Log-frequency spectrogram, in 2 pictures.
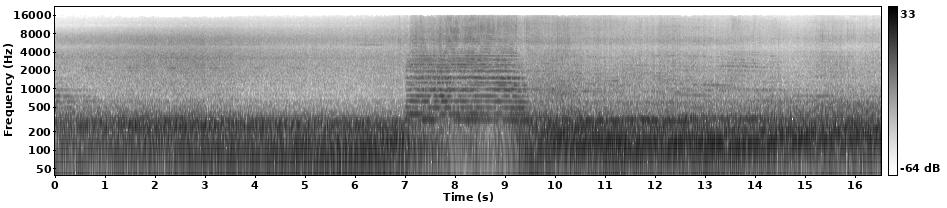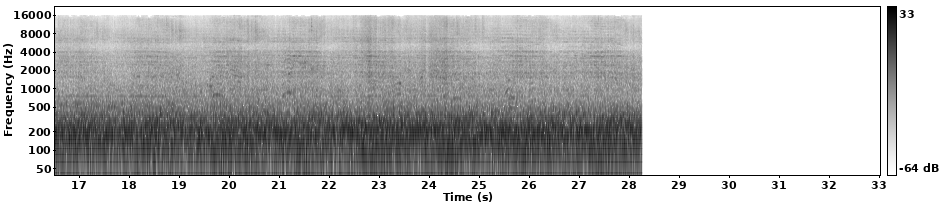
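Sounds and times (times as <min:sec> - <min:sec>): locomotive horn blast: 0:00.0 - 0:00.8, 0:07.0 - 0:12.3
diesel locomotive engine rumble: 0:00.0 - 0:28.2
freight cars rolling on rails: 0:00.0 - 0:28.2.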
